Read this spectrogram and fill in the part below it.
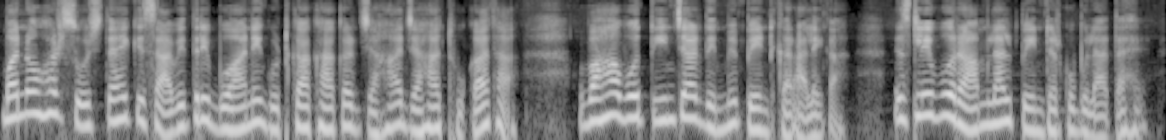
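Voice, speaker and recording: A woman's voice: fairly low pitch, animated, moderate pace, warm tone, no echo. A woman narrating a scripted story as a storyteller.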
